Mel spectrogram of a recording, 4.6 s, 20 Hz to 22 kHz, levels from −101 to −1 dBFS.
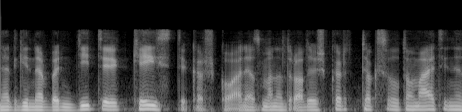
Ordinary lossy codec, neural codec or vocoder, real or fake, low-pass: AAC, 64 kbps; codec, 16 kHz, 0.8 kbps, ZipCodec; fake; 7.2 kHz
